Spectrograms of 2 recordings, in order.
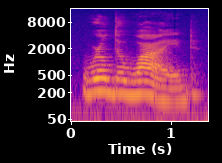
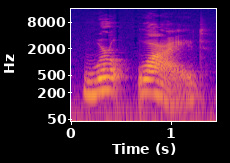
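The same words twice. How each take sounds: First: A short vowel is added after the D. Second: The D is voiceless and sounds like T. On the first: "come off of that D with a vowel sound" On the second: "students will devoice the D"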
